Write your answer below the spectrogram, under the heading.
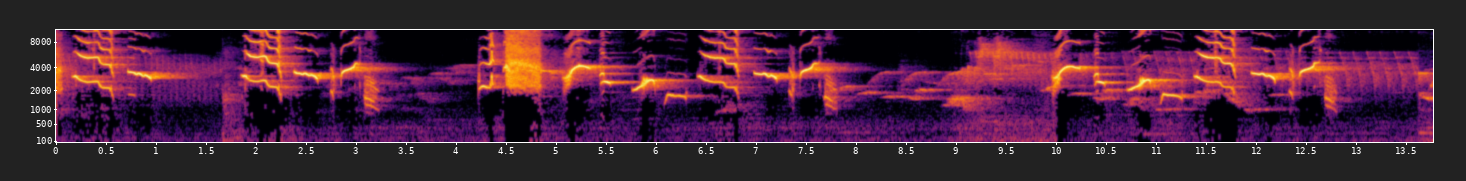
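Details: Oriental magpie-robin kept in a cage, in a 'konslet' fighting mood with full breeding drive. It sings a dense run of ringing, hooked whistles and quick chirps, repeated phrase after phrase with short pauses.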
